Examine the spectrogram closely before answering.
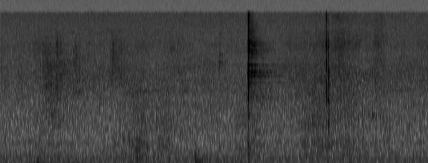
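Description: Metal and glass vessels clink softly as a man sets them down.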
